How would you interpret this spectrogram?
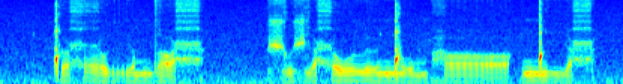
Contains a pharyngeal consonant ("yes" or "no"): yes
